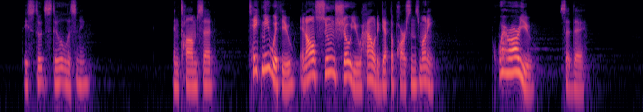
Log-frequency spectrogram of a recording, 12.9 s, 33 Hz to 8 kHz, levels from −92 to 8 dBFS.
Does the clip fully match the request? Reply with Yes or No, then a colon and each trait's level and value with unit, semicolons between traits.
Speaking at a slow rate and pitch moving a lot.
Yes: slow, 130 wpm; wide, 8.2 semitones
